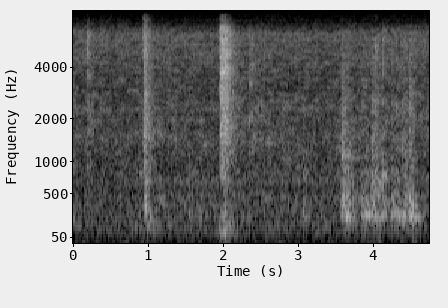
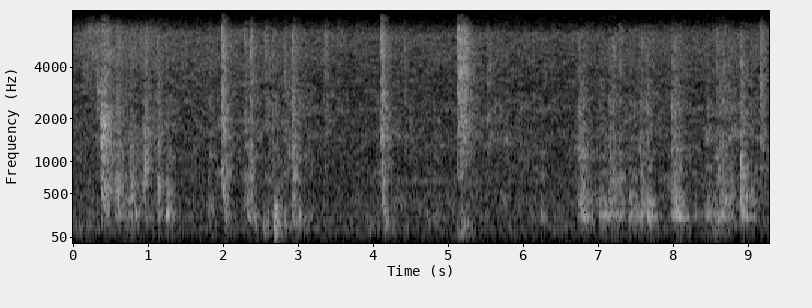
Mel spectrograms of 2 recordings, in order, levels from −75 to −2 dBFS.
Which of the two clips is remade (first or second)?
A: first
